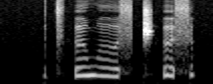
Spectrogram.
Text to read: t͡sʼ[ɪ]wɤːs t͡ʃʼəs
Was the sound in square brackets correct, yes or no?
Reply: no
